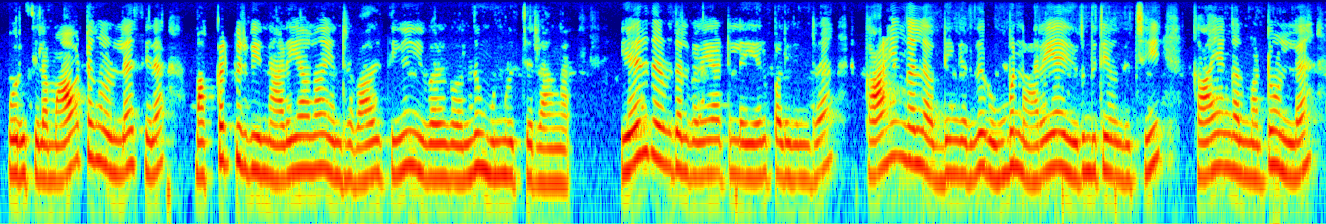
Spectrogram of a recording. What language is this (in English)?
Tamil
